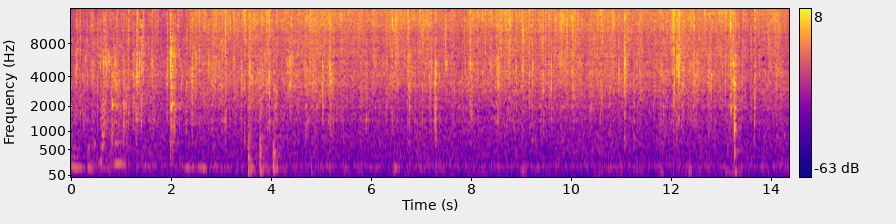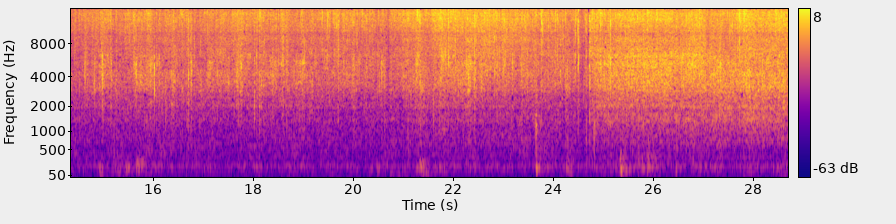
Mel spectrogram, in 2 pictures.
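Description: Rice and scrambled egg sizzling in a hot pan as they are stir-fried and turned with a silicone spatula, with scattered scrapes and taps of the spatula on the pan. The sizzle gets louder near the end.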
